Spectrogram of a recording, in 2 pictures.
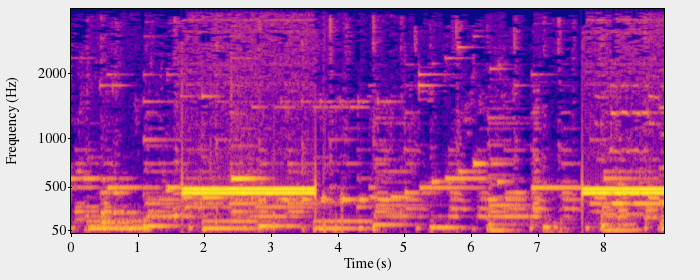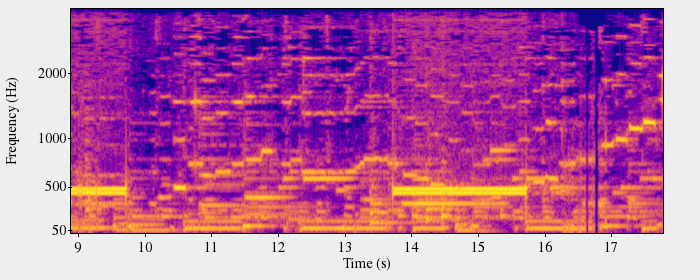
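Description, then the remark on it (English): A telephone rings three times, each steady two-second tone spaced several seconds apart, sounding over tinny, band-limited hold music that plays throughout, while a caller is on hold with a customer service line. “The phone's ringing too.”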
